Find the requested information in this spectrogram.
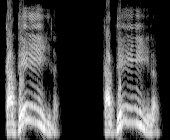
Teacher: A sílaba tônica é a penúltima. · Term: paroxítona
